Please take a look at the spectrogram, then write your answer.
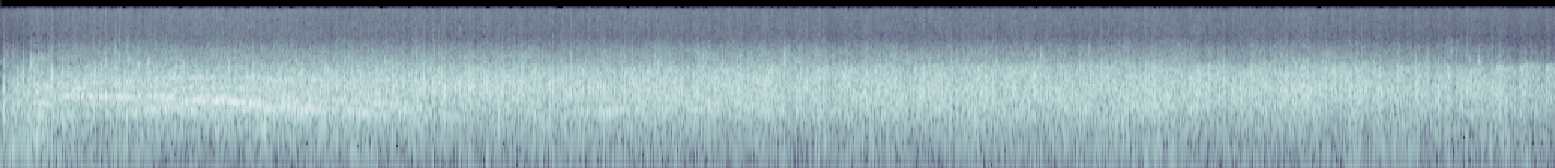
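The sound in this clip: Sustained audience applause after a comedy song: a dense, loud wash of clapping that holds steady for the whole stretch, with some faint crowd voices mixed in near the start.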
